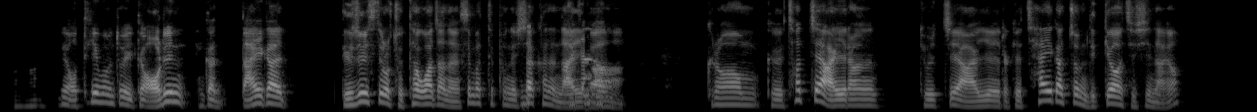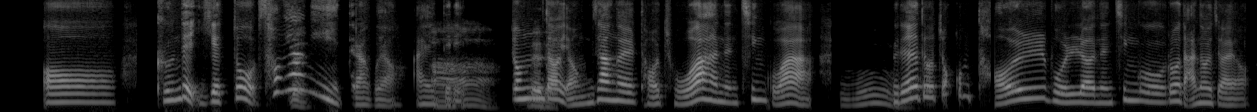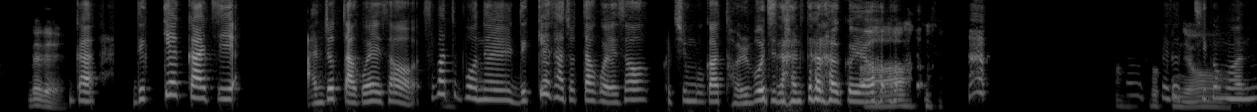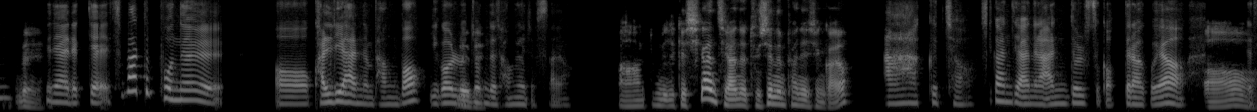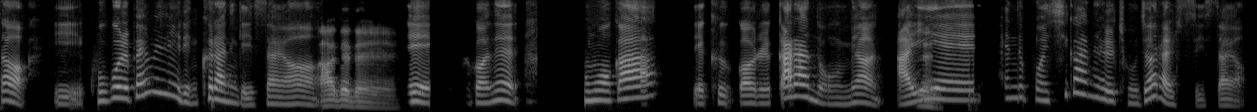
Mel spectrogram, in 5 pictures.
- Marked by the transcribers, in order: laughing while speaking: "않더라고요"; laugh
- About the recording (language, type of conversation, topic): Korean, podcast, 아이들의 화면 시간을 어떻게 관리하시나요?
